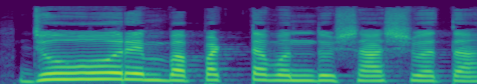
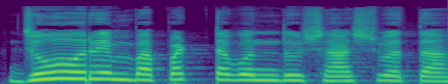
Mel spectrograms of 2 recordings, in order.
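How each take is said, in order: Both takes have the same delivery.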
